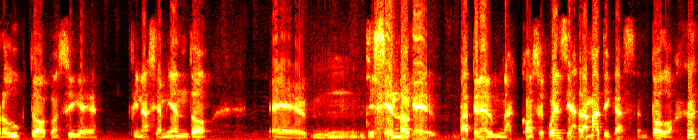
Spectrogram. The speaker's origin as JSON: {"language": "Spanish", "town": "Tandil", "region": "Buenos Aires Province", "country": "Argentina", "tie": "born or raised there", "also_born_or_lived": "France", "moved": "as an adult", "lives_now": "London, United Kingdom", "said": "Sí, soy nativo de Tandil. Y hace estuve hasta los 22 años."}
